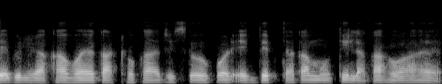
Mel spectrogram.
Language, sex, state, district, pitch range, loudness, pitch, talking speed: Hindi, male, Delhi, New Delhi, 95-100 Hz, -20 LUFS, 100 Hz, 205 wpm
